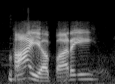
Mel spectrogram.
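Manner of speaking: high-pitched, loud, full Boston accent. Riffing on a creepy sewer scene, speaker does Tim Curry voice in Boston accent. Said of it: "that weird like high pitched thing he does, but just like as a Boston accent".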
